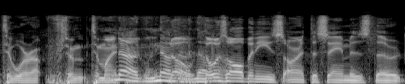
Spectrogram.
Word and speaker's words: Albanese: so far, Except it's pronounced Albanese. Yeah, could be. Yeah, it could be. Oh, it's really pronounced Albanese. Is really how it's supposed to be pronounced.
